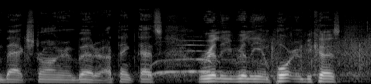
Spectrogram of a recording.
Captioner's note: cheers and applause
